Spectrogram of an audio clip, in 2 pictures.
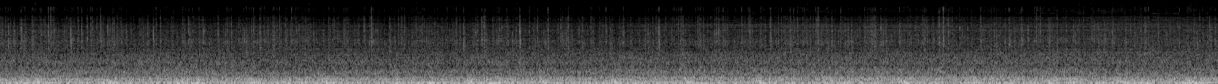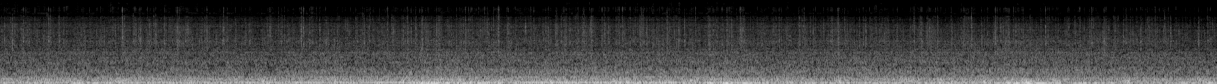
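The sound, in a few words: car driving on a highway in rain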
